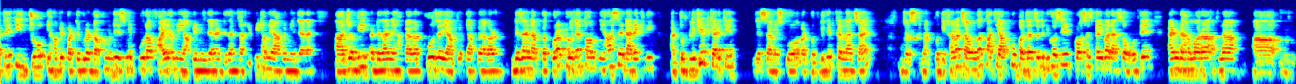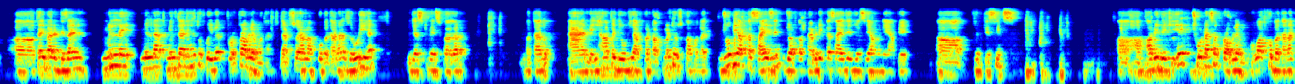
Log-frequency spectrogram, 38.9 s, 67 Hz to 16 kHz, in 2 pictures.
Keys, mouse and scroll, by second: 2.2 click, 9.4 click, 10.0 right click, 12.6 click, 14.4 right click, 17.0 click, 22.2 click, 23.4 v, 23.9-25.7 drag, 26.7 ctrl+BackSpace, 27.9 click, 28.0 click, 28.9 ctrl+t, 29.4 click, 30.4 Return, 31.3 ctrl+alt+c, 32.3 click, 35.3 Return, 36.2 space, 36.5 ctrl+alt+click, 37.3-38.8 drag.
